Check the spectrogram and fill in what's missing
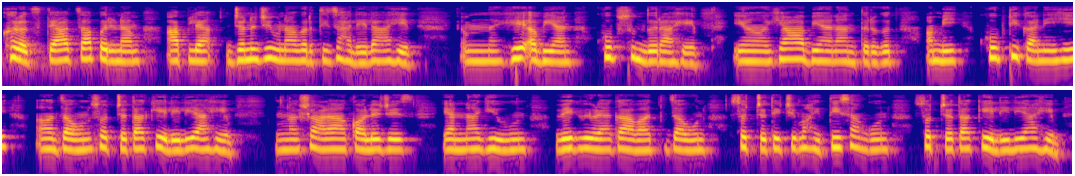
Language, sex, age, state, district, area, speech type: Marathi, female, 30-45, Maharashtra, Sangli, rural, spontaneous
